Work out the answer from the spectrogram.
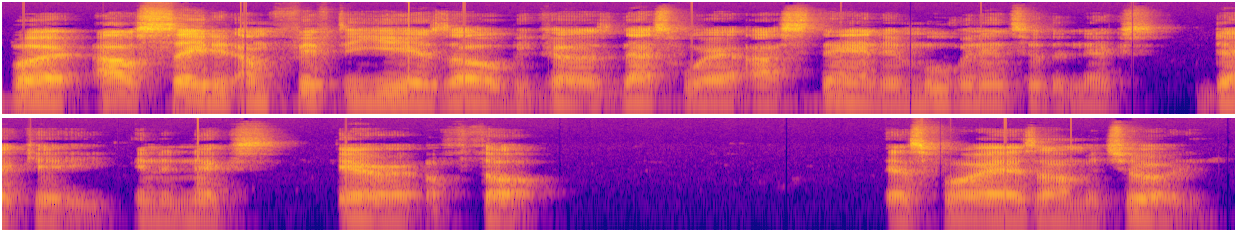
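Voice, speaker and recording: A man in his forties hosts his podcast solo, speaking in an extremely low, flat voice at a measured pace. His casual monologue is blunt, profane and rambling, with frequent sentence restarts.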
